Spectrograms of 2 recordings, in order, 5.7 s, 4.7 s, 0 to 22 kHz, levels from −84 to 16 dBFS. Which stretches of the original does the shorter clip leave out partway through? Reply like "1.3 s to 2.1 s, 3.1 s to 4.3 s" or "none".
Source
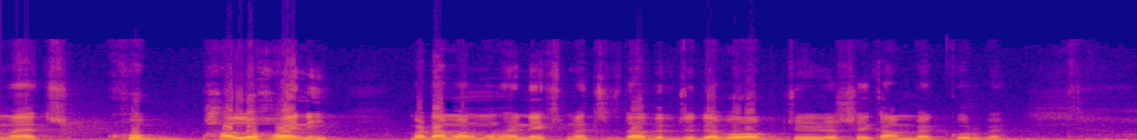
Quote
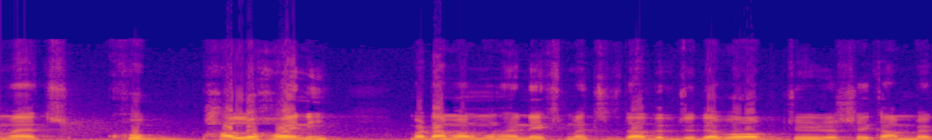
none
